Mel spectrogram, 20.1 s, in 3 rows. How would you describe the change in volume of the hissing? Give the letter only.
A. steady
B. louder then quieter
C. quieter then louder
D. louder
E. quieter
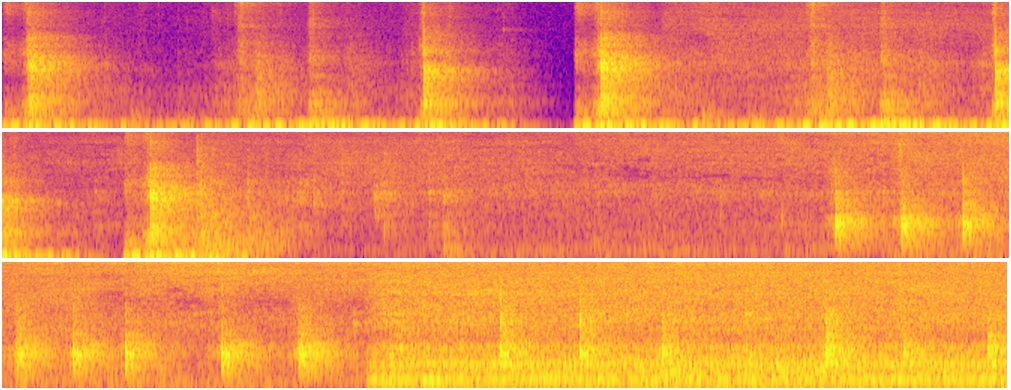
D.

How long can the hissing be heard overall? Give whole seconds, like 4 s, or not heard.
16 s.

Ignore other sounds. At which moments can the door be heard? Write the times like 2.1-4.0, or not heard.
7.5-8.7.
